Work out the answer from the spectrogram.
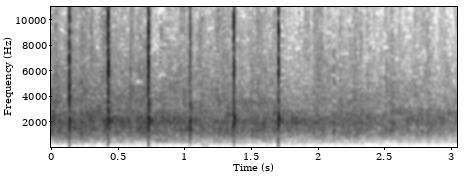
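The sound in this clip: An audience applauds a folk band with about six sharp, distinct handclaps over a soft crowd murmur, then the clapping fades out.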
